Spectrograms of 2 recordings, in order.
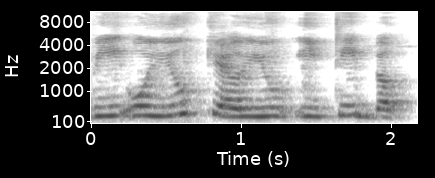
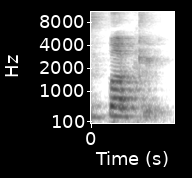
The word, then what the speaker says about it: bouquet: So in writing you will write B-O-U-Q-U-E-T, but in its pronunciation is bouquet.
